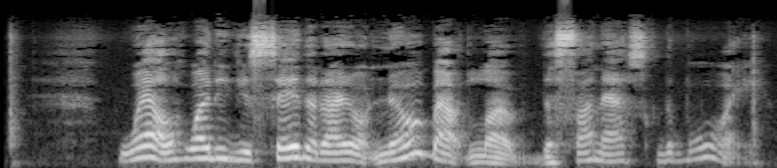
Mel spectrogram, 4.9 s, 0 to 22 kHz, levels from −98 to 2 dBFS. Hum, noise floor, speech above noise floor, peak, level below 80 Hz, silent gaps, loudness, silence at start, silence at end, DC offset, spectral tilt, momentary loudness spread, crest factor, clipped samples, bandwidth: none; -45 dBFS; 29 dB; 0 dBFS; -58 dBFS; none; -13 LUFS; 0.05 s; 0.15 s; under 0.1%; -2 dB/octave; 17 LU; 16 dB; under 0.1%; 16 kHz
